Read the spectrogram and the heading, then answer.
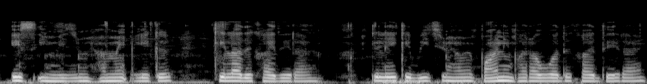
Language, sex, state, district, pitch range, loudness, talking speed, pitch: Hindi, male, Rajasthan, Churu, 150-160 Hz, -16 LUFS, 195 wpm, 155 Hz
